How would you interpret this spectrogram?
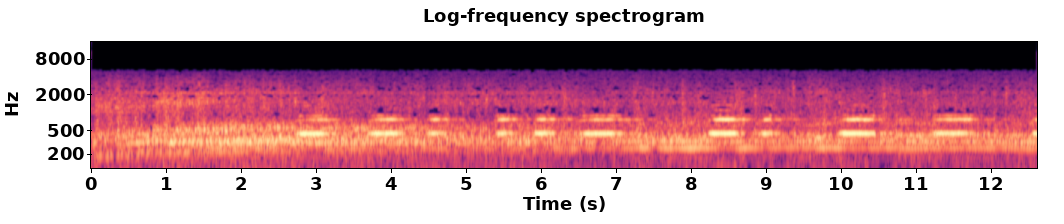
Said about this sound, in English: Those ferry whistles. They're signaling us.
